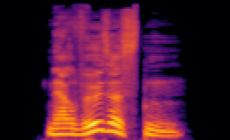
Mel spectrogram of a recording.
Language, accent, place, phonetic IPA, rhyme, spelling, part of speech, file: German, Germany, Berlin, [nɛʁˈvøːzəstn̩], -øːzəstn̩, nervösesten, adjective, De-nervösesten.ogg
- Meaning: 1. superlative degree of nervös 2. inflection of nervös: strong genitive masculine/neuter singular superlative degree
